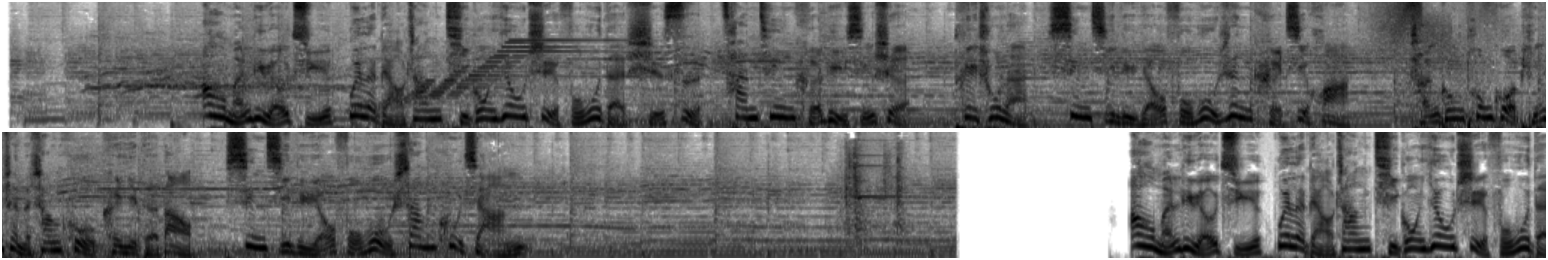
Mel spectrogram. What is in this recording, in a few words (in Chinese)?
男 广告配音 年轻活力; 澳门旅游局; 男6-高端大气; 轻松活泼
